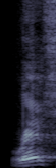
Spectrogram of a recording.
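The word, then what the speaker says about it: ריש: Resh, it looks like a P turned backwards, but it's pronounced with an R. So when you see this character, you know that a R sound is coming. R. You know, like rag, or roll, or ride, like that. R.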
